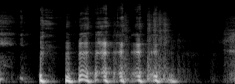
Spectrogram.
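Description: A loud coughing fit: a sharp opening cough followed by a rapid string of about seven raspy, throaty hacks, then quiet. No words are spoken.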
